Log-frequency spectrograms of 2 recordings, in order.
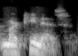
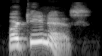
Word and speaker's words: Martinez: You don't have to roll it, but pronounce it close to the name Martinez. Uh, it's not Martinez.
